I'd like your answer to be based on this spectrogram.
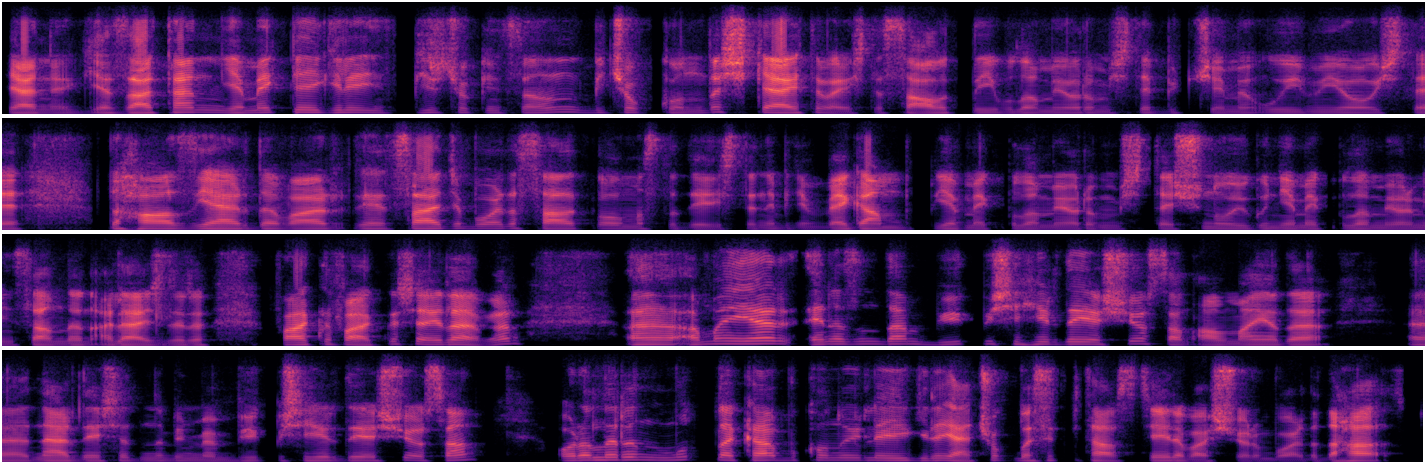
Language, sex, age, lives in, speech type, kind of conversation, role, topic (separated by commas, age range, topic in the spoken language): Turkish, male, 25-29, Germany, conversation, advice, advisor, Bütçemle uyumlu sağlıklı yemekler bulmaya nereden başlamalıyım?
